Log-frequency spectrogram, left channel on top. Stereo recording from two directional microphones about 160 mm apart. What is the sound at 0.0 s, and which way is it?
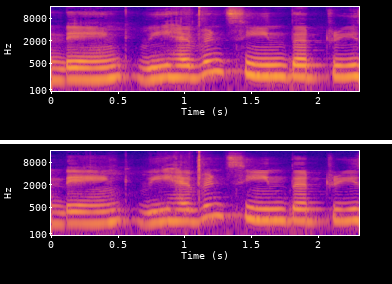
Speech, 30° left (ahead or behind).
